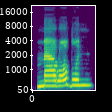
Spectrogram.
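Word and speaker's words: مَرَضٌ: So we have to make it heavy. Back of the tongue is up. So we will recite this word like this. Maradun, maradun.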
